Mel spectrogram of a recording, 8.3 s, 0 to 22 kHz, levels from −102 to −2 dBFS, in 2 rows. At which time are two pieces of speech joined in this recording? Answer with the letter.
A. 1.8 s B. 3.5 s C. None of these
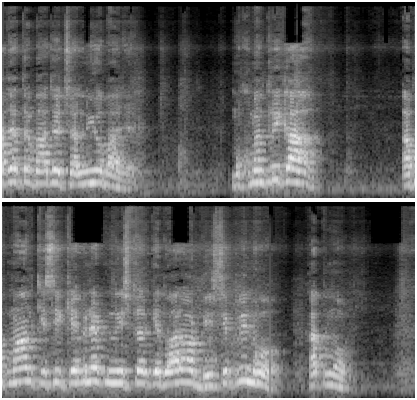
C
